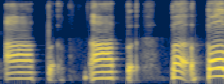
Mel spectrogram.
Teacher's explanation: मेरे दो होठ जो है कनेक्ट हो के डिस्कनेक्ट हो रहे हैं। जो बंद है वो डिस्कनेक्ट हो रहे हैं।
